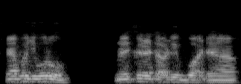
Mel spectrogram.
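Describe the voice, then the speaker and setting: Malaysian ustaz lecturing from a distance. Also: male voice, medium pitch, fairly even intonation, fast. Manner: questions the audience and acts out quoted dialogue. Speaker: religious teacher. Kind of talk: Islamic lecture. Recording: distant muffled mic.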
